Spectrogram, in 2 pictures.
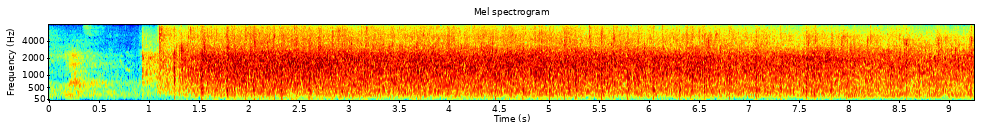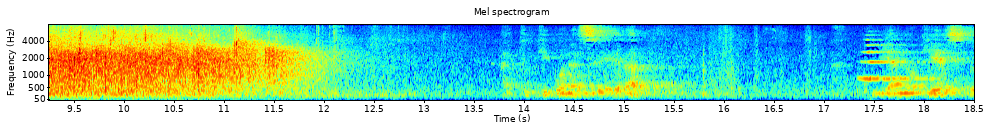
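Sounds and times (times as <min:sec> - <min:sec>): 
applause greeting the teacher: 0:00.9 - 0:12.4.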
